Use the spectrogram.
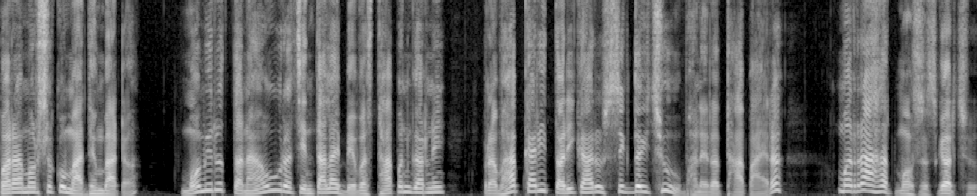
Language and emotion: Nepali, happy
